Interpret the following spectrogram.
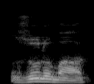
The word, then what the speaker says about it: ظلمات: Zwad, this zulumat has Dhamma on it, so make sure we pronounce it.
